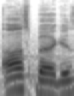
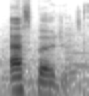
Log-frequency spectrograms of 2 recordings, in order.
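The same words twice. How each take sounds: First: The word is said in an American way. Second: The word is said in an Australian way. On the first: "Eminem calls it fucking Asperger's" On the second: "in Australian English, like, I've always called Asperger's Asperger's"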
